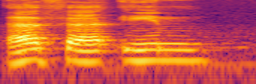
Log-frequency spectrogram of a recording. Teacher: افئ هكذا نقراها افئ هذه الياء لا تلفظ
